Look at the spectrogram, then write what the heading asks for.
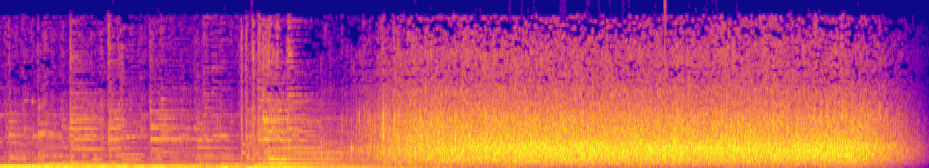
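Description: A held musical chord rings out and fades, then a concert audience breaks into loud, steady applause that continues dense and unbroken until the end.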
